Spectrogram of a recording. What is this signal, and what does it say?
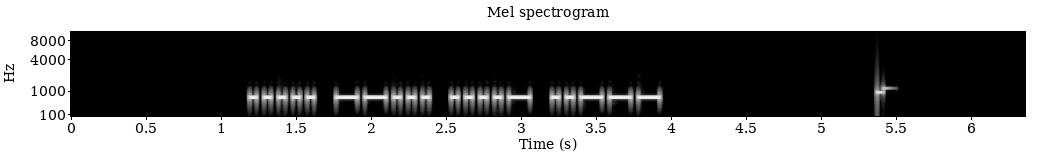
Morse code, heard as a keyed tone, about 25 wpm, 700 Hz. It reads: 5742
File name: practice / 25wpm / Four Letter-Number Combinations - 25wpm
